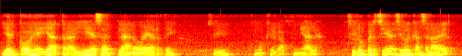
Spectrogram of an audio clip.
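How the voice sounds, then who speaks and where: A young Colombian man lecturing over a video call, his voice mellow and relaxed. He talks informally and keeps checking that everyone can follow along. The audio is a bit dull, with the faint clatter of typing behind him. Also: medium pitch, a little fast, a little hiss or hum. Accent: Colombian Spanish. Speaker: engineering drawing lecturer. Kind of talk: online class lecture with screen demo. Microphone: computer mic on a video call.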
